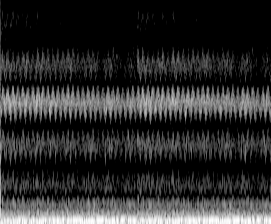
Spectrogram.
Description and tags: I like simulation or experiments creating sounds that remind of Engines.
